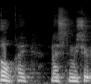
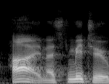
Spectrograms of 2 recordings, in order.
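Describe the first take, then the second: First: It is said hurriedly and nervously. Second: It is said slowly and calmly.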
